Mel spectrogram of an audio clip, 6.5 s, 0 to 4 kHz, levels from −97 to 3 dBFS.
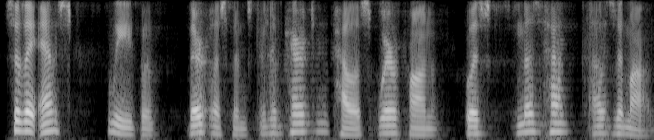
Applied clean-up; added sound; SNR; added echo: neural separator model SepFormer WHAMR!.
